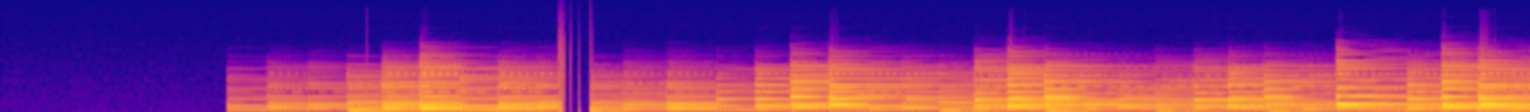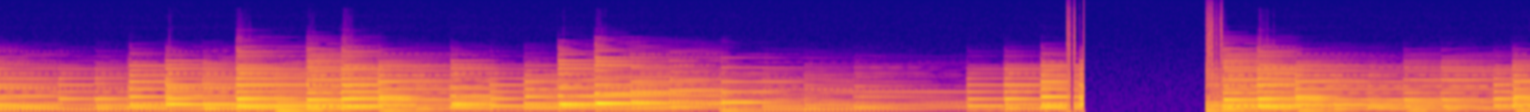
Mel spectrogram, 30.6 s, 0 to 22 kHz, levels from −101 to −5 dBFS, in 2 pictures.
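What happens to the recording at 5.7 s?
An intermittent contact cuts the sound from 5.58 to 5.92 s: a loose connection opens for about 0.28 s, with crackle at both edges, unlike a clean digital dropout.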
